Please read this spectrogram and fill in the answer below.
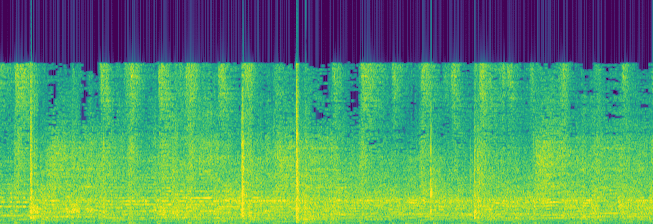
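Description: Skateboard sounds over a music soundtrack: sharp clacks of the board hitting concrete and roofing, the loudest about a third of a second in, with more around two and a half and three seconds in.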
